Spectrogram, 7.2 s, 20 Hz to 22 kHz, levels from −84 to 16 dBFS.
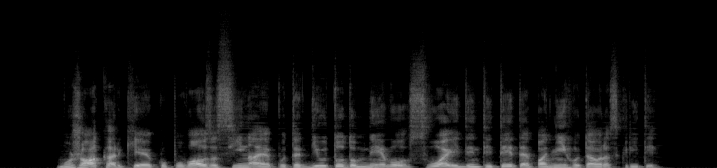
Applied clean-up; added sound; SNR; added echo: neural mask model DeepFilterNet 3.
